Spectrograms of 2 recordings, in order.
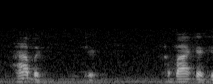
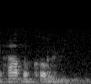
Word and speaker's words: Habakkuk: And the prophet Habakkuk, as we would say. In German, we say Habakkuk. So if I give you both translations, pronunciations.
